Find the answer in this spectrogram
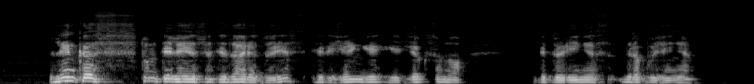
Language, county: Lithuanian, Vilnius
